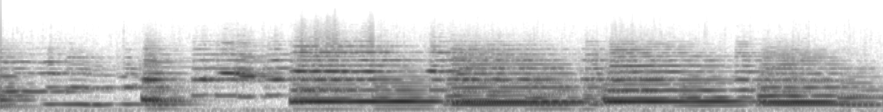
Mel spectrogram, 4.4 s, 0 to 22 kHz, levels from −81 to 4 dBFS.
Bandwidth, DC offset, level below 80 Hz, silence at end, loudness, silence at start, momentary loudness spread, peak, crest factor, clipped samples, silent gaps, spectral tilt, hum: 7.2 kHz; under 0.1%; -56 dBFS; 0 s; -19 LUFS; 0 s; 7 LU; -6 dBFS; 12 dB; under 0.1%; none; -5.5 dB/octave; none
